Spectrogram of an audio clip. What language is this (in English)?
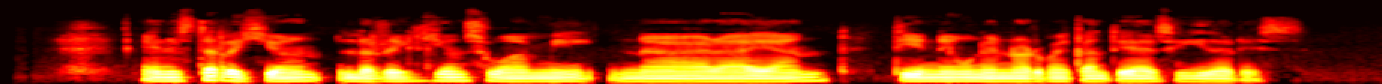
Spanish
